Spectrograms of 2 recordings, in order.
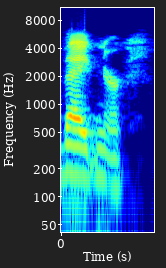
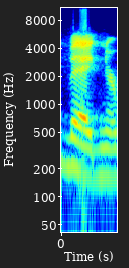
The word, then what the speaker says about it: Wegener: Wagner now I say Vagner because he's a German scientist and if you look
